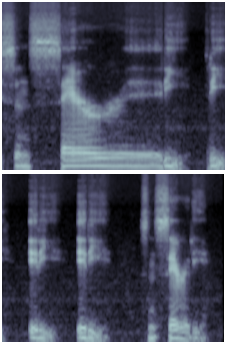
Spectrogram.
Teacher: It's not even a T, it's a flapped D.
